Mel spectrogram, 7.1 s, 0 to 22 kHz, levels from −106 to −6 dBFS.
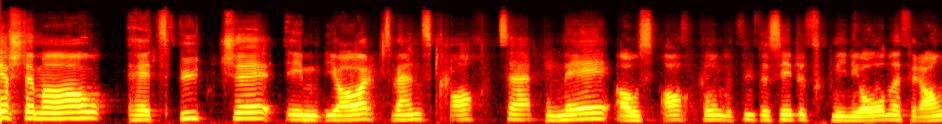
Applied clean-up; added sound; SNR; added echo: neural mask model DeepFilterNet 3.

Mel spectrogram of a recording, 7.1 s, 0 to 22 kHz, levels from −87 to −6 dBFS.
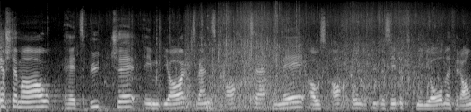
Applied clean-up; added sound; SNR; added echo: none; Waves, surf; 11 dB; none.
